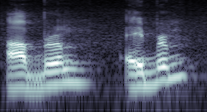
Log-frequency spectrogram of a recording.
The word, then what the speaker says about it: Abram: Abram?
